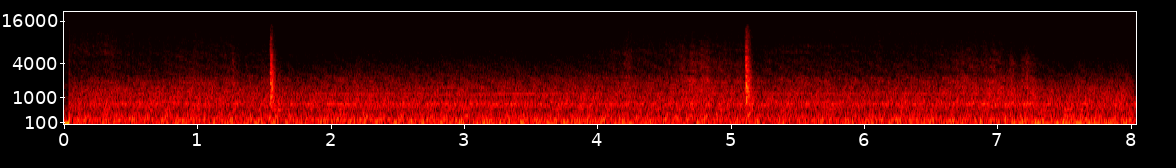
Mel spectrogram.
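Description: Steady rumble and hum of heavy machinery as a sensor is lowered on a cable into a borehole, with two sharp clicks, one about a second and a half in and one about five seconds in.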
